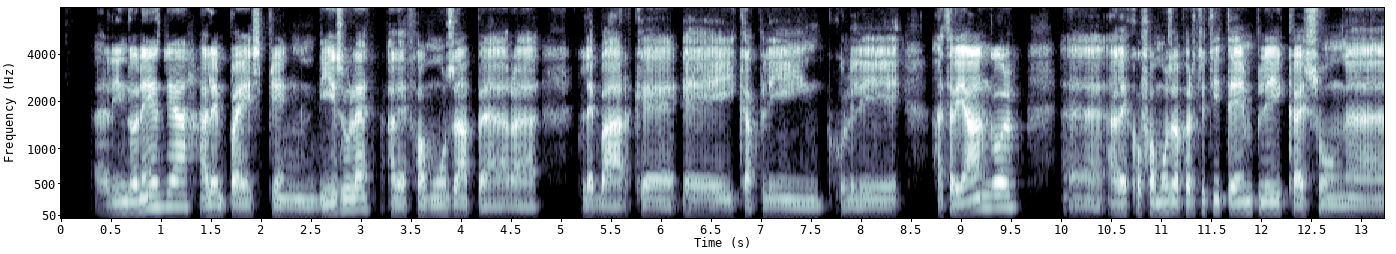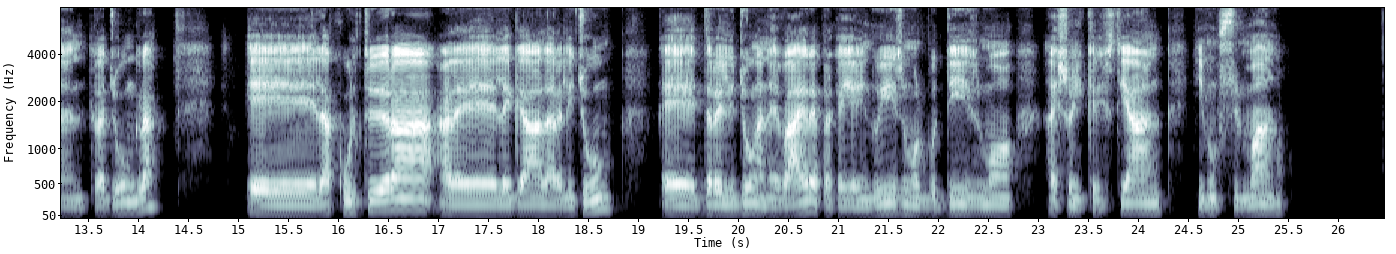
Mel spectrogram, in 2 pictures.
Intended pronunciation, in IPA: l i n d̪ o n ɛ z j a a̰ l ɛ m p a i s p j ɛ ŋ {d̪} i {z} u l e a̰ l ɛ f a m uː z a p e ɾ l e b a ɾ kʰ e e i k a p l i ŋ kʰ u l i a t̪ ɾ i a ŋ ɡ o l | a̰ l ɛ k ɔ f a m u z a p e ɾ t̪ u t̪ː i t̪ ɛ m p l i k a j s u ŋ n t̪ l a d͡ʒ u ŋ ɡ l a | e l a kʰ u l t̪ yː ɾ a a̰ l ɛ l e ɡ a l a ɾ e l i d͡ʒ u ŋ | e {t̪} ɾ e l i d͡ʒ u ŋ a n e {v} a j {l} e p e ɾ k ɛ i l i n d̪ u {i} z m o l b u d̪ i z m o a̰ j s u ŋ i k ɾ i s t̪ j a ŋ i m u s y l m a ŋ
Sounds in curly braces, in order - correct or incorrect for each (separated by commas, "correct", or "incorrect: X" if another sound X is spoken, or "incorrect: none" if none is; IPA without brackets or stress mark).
correct, correct, incorrect: d̪, correct, incorrect: ɾ, correct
